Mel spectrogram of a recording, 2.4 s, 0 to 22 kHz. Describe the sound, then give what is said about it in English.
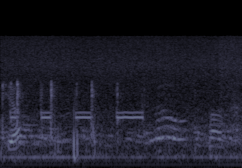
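Telephone keypad tones sound as an operator keys a number: several short dual-tone beeps in quick succession, faint and mixed with quiet talk. “In this example, you can actually hear MFs associated with her keying the numbers. Most of the time you didn't hear the tones, however. Here, she keys 9000-START.”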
